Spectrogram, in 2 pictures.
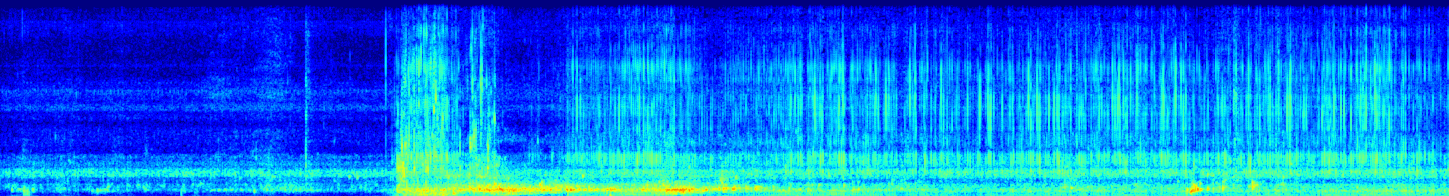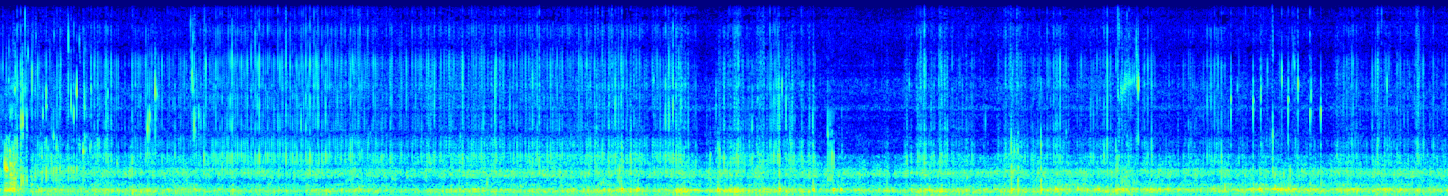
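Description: Muffled underwater water noise in a swimming pool, picked up by a submerged camera: a sudden burst of bubbling and churning water about four seconds in, then a steady wash with a few sharp knocks.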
